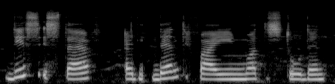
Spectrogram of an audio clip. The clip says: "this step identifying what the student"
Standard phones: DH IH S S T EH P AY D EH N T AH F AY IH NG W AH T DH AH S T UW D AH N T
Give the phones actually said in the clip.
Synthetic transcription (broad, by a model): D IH S S T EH F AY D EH N T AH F AY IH NG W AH T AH S T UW D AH N T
